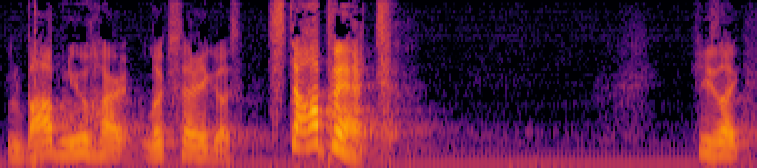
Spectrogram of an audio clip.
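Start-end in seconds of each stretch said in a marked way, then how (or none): 1.7-2.5 loud, high sudden yell. Retold or imitated. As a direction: yell it at a patient like a fed-up comic psychiatrist. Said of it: "him yelling at this woman".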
